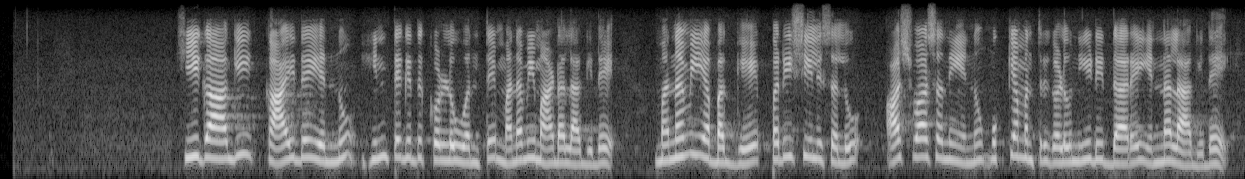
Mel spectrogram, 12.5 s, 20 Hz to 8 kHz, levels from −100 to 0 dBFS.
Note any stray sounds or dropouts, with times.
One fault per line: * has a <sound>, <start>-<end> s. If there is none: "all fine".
all fine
